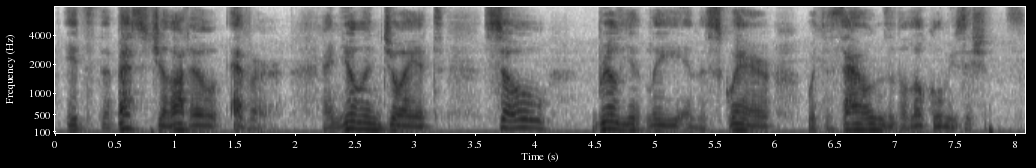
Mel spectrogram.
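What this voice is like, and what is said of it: Rick Steves impression, travel-host style. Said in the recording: “Say it in your Rick Steves voice ... That's my Rick Steves ... That's very good. I feel like I'm watching the television program.”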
